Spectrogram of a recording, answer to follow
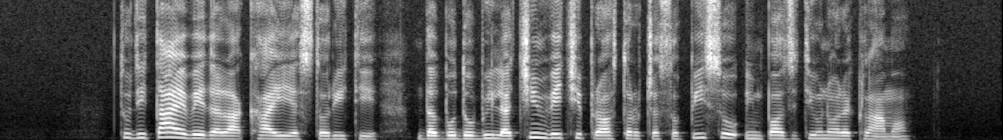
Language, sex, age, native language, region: Slovenian, female, 18-29, Slovenian, Central Slovenia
